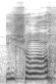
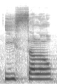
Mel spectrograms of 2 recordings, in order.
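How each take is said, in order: First: The middle consonant is an sh sound. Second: The middle consonant is a plain s sound. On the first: The speaker calls it wrong. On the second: The speaker calls it right.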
